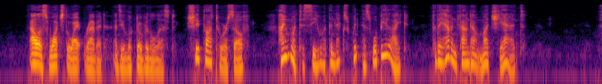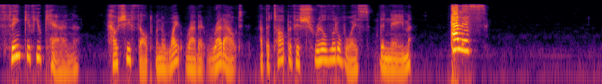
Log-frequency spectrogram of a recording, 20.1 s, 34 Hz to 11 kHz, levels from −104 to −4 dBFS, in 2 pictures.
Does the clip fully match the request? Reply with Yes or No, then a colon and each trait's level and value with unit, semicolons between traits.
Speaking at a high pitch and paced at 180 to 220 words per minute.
No: low, 135 Hz; average, 190 wpm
